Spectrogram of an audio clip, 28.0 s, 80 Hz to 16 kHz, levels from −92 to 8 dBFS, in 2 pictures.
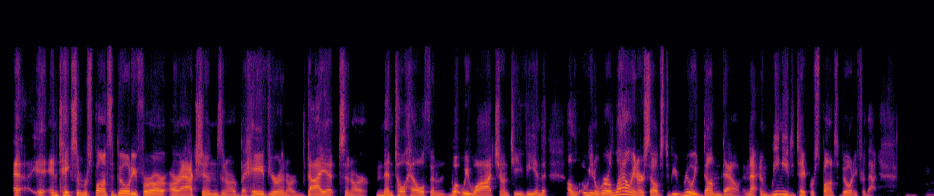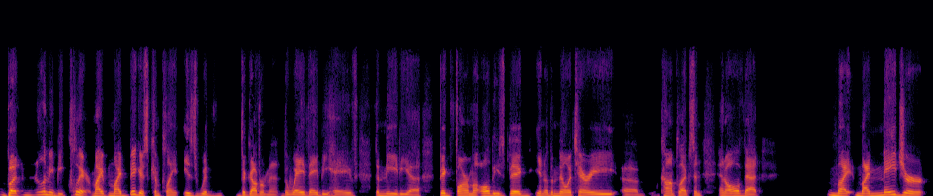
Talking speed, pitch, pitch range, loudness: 180 wpm, 150 Hz, 140-165 Hz, -27 LUFS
